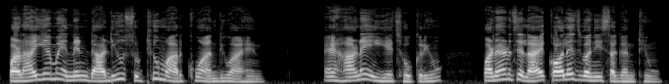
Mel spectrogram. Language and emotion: Sindhi, neutral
